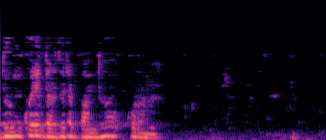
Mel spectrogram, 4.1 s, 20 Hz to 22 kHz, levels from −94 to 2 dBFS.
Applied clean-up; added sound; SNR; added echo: classical method WPE with log-MMSE.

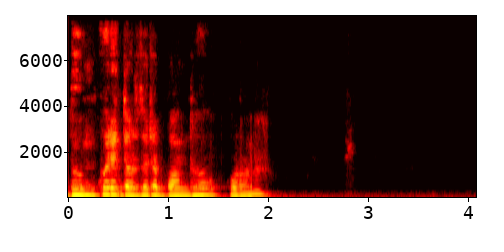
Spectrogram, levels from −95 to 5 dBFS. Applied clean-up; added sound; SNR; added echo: neural mask model DeepFilterNet 3.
